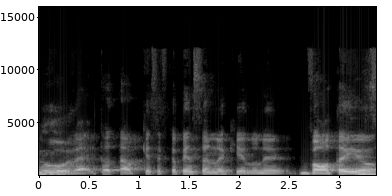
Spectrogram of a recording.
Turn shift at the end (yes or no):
no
